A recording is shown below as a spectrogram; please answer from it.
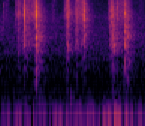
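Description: A deck of tarot cards being shuffled by hand, giving three quick riffling bursts of crisp papery flutter at close range with no voices.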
